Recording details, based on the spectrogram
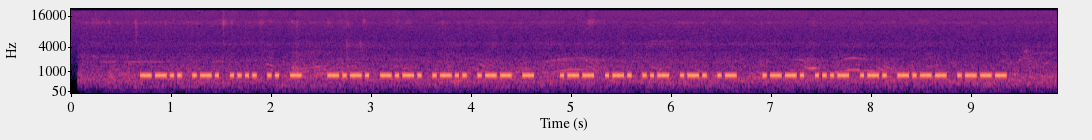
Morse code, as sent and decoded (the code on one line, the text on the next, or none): --.. .-. .... .. - / -.-. -.-. .-.. .-- - / .-- .-. ..- .-. .- / .--. ...- .-. -.-- .---
ZRHIT CCLWT WRURA PVRYJ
